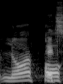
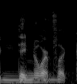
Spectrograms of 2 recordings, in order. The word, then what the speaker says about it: Norfolk: it uh norick nor Norfolk Nebraska it's supposed to be Norfolk but I think they say norol or no nor for I think it's spelled Norfork but they say Norfolk oh not like Massachusetts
